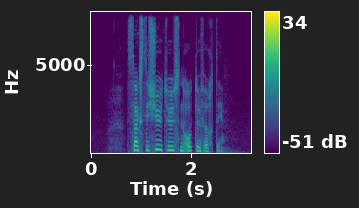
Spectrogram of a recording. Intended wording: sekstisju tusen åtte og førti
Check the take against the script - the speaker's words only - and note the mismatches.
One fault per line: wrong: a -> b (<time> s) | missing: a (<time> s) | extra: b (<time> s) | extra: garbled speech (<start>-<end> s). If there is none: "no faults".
no faults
